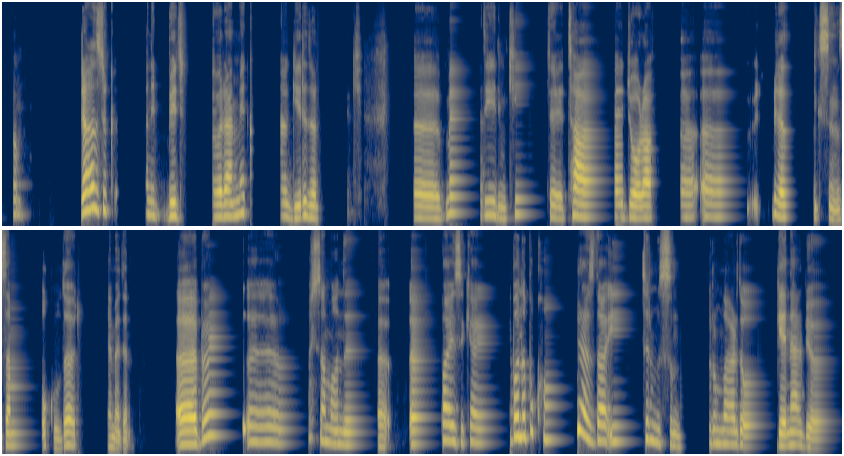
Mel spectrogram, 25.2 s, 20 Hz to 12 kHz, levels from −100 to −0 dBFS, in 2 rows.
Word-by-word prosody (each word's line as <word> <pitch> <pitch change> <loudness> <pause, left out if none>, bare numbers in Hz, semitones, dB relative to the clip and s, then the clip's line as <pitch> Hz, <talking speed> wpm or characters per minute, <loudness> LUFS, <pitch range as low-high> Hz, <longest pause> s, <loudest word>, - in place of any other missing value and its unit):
a 220 - -5 1.0
birazcık 275 - +5 0.4
hani 205 -2 -5
bec 200 -3 +2 0.4
öğrenmek 195 +5 +3 0.7
geri 175 +5 0
dön, 175 -2 +1 1.4
eee, 165 -2 +2
m 240 +1 -4 0.2
diyelim 205 -7 -3
ki 220 +5 -9 0.5
ta 180 -3 +5 0.4
coğrafy 175 0 +5 0.4
eee, 180 0 -3 1.2
biraz 180 -5 +4 0.4
bil 155 -2 0
zam 175 +3 -2 0.2
okulda 175 +1 0 0.5
bilemedin. 140 -6 -5 0.6
Eee, 195 +1 +9
böy 295 +5 +4 0.5
eee, 225 -1 -1 0.5
boş 285 - -10
zamanı, 195 -7 -2 0.2
eee, 160 -2 -1 0.4
e 195 0 +2 0.3
biraz 235 -3 +3
hikâye 205 -1 -5 0.2
bana 300 0 +5
bu 380 - -2
konu 255 -3 -7 0.2
biraz 310 - +5
daha 240 -2 +5
iy 230 0 -4
anlatır 230 +3 -6
mısın? 175 -7 -3 0.4
Durumlarda 195 -6 -1 0.3
genel 180 -1 +3
böy 130 -2 -3
195 Hz, 95 wpm, -23 LUFS, 175-230 Hz, 1.4 s, Eee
